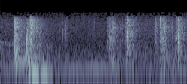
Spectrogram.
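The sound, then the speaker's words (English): A study door swings shut with a solid thud, followed by a series of sharp metallic clicks and rattles as its lock is turned, with a low steady hum beneath. “Is it quite necessary to have the door locked”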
